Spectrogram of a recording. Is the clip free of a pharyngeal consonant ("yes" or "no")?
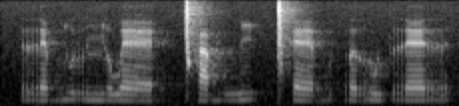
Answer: yes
